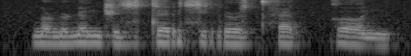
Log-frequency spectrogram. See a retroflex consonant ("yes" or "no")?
yes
